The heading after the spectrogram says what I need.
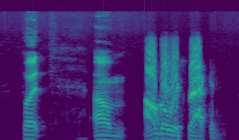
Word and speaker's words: Kraken: want to be replaced by the Kraken that's how it's pronounced how how else would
